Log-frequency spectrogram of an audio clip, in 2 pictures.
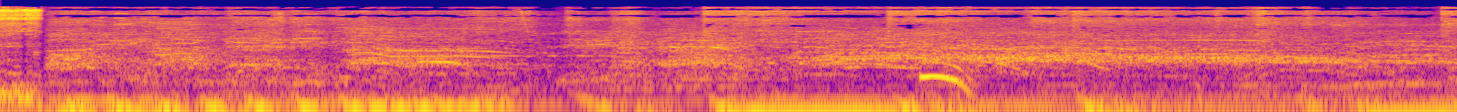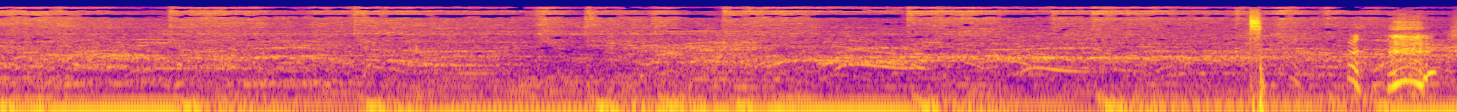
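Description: K-pop music with a heavy bass beat, played loud at a live concert and recorded from among the audience. A crowd of fans is screaming and singing along over it.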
